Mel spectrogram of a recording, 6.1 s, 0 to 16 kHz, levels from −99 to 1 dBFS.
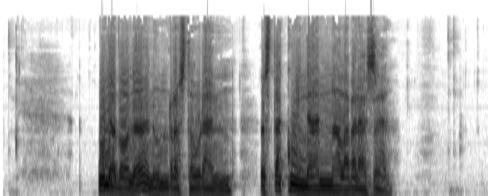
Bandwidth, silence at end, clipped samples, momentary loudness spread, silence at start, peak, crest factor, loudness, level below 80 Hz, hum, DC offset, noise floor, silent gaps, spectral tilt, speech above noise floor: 11.5 kHz; 1.2 s; under 0.1%; 9 LU; 1.25 s; 0 dBFS; 12 dB; -10 LUFS; -28 dBFS; none; under 0.1%; -60 dBFS; none; -5 dB/octave; 51 dB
